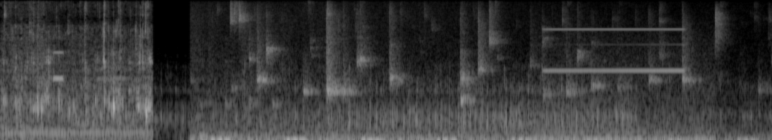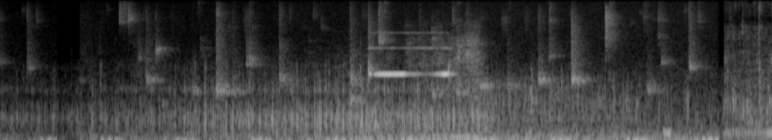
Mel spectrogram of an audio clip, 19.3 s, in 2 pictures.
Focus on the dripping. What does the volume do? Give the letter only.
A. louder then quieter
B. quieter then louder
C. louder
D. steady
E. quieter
B.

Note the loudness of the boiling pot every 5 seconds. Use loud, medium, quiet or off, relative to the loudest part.
medium, medium, loud, loud.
